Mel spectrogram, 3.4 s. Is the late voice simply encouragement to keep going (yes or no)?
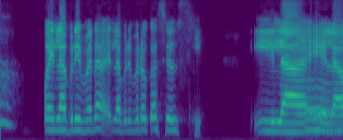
yes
